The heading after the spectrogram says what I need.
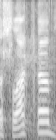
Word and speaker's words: Szlachta: I call it the Szlachta, but that might not be perfect Polish.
